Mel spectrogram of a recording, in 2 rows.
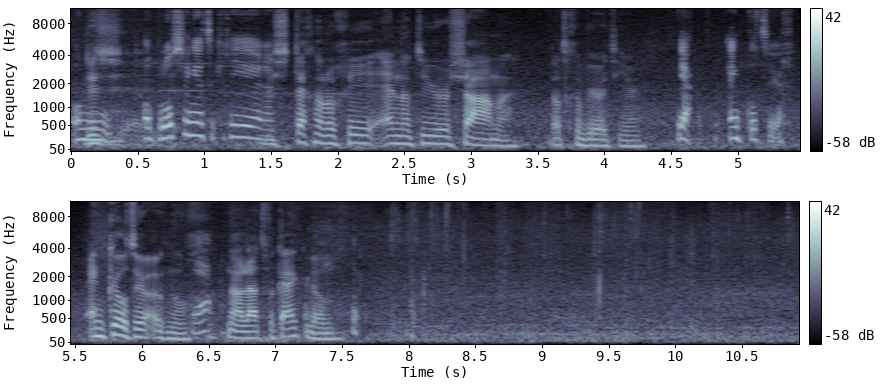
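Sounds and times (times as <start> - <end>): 
speech: 0.0 - 7.8
footsteps crunching along an outdoor path through a gate: 7.4 - 10.9.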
